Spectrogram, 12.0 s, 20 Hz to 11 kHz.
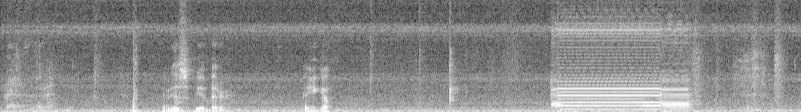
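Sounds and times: low steady hum: 0.0 - 12.0
steady electronic tone: 8.3 - 10.4.

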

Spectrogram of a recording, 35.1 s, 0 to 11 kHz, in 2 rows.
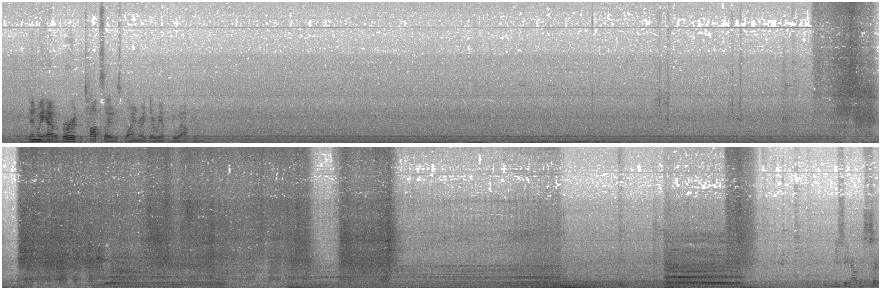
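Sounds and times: low machine hum: 0.0 - 16.5, 19.2 - 35.0
machine hiss: 16.2 - 29.0, 32.0 - 32.8.

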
